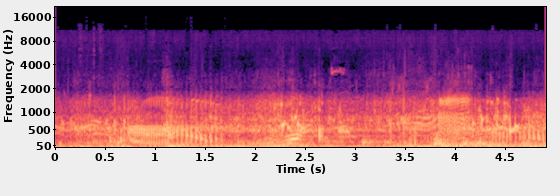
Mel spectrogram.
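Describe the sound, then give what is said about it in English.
A 10-metre humpback whale blows as it is freed from a shark net a few hundred metres offshore in Queensland, making a loud, steady, rushing low rumble that lasts throughout. “That was the sound of the 10-metre humpback blowing as it was released from its 12-hour ordeal, trapped in a shark net, a few hundred metres offshore from Mermaid Beach in Queensland earlier this week.”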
